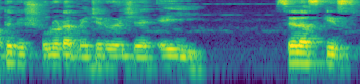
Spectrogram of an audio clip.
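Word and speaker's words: Przewalski: উচ্চারণটা হবে সেলাস্কিস, কিন্তু লেখা আছে PRZD দিয়ে, অর্থাৎ উচ্চারণটা জেড দিয়ে শুরু হচ্ছে, সেলাস্কিস। প্রথম পিআরটা বাদ চলে যাচ্ছে।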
